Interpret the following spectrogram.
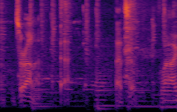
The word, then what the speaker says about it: Zorana: She's corrected me about 4 times tonight on how to pronounce her name. Zorana? Is that right? Zorana.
